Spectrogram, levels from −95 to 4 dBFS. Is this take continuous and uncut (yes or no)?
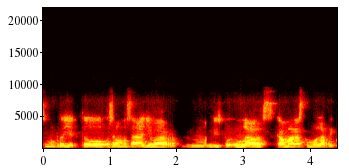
no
